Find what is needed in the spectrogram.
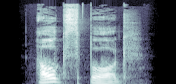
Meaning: Augsburg (an independent city, the administrative seat of the Swabia region, Bavaria, in southern Germany)
- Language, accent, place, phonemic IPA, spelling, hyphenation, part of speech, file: German, Germany, Berlin, /ˈaʊ̯ksbʊʁk/, Augsburg, Augsburg, proper noun, De-Augsburg.ogg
